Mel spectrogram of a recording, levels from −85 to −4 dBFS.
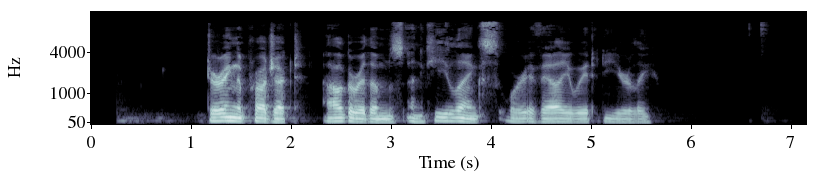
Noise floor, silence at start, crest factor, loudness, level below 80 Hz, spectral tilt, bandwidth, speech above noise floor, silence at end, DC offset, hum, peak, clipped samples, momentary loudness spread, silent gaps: -80 dBFS; 0.3 s; 20 dB; -20 LUFS; -42 dBFS; -6 dB/octave; 11.5 kHz; 61 dB; 1.55 s; under 0.1%; none; -2 dBFS; under 0.1%; 11 LU; none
